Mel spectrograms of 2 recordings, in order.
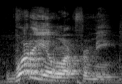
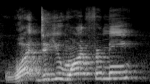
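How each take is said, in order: First: 'What do you' runs together into one quick word. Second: Each word of 'what do you' is said separately. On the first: The speaker calls it right. "is pretty cool. It's more casual" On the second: The speaker calls it wrong. "is not cool"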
